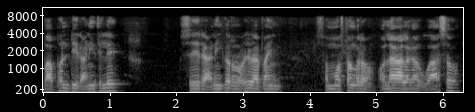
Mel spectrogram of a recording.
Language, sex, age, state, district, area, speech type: Odia, male, 45-60, Odisha, Ganjam, urban, spontaneous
